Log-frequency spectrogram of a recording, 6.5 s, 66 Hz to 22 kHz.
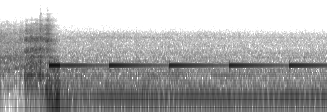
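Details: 2015 Chevy Silverado (2500HD) at 197,121 miles, under 200 miles after an oil change, restarted after battery reconnect following a reported knock repair: brief crank catches within a second, steady quiet idle under a repeating dash chime; normal start.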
